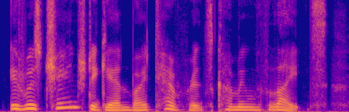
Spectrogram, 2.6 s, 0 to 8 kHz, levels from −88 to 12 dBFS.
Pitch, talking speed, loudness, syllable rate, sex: 210 Hz, 205 wpm, -17 LUFS, 6.4 syllables/s, female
